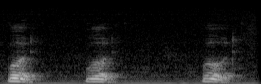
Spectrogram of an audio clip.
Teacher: Ponemos la boca para decir u, pero en vez de decir E larga o E corta o O, diríamos U corta.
